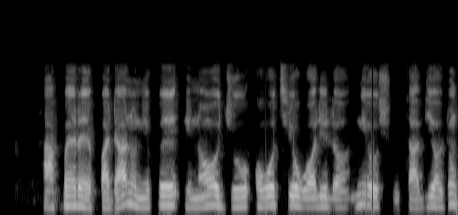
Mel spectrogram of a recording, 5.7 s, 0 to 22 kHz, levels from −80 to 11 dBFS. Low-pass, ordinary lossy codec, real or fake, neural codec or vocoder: 7.2 kHz; MP3, 64 kbps; real; none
